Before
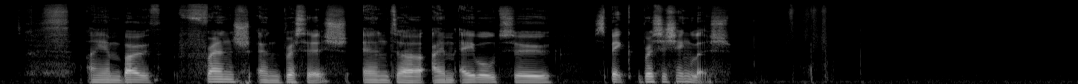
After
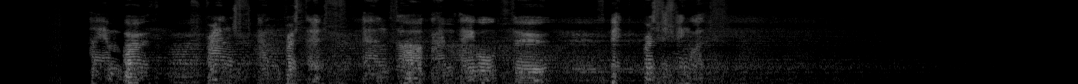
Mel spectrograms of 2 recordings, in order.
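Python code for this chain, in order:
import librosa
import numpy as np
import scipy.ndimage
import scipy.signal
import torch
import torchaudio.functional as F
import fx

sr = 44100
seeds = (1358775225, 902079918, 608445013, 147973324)

y = fx.partial_stretch(x, sr, pct=125)
y = fx.spec_gate(y, sr, threshold_db=-20, keep='weak')
y = fx.echo_diffused(y, sr, ms=552, feedback_pct=64, wet_db=-12.0)
y = y * librosa.db_to_amplitude(5.0)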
